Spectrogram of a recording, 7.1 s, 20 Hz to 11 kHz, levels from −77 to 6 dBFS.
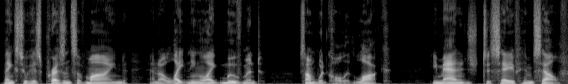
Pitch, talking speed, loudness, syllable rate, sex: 95 Hz, 175 wpm, -22 LUFS, 4.8 syllables/s, male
